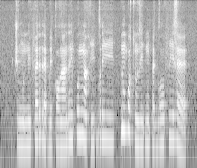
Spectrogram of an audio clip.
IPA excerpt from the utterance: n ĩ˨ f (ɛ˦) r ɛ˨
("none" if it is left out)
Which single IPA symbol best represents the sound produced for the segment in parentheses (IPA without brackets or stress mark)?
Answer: ɛ˦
